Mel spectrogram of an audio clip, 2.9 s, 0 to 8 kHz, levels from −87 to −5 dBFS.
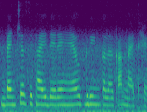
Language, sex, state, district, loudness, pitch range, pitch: Hindi, female, Uttar Pradesh, Varanasi, -29 LUFS, 205-220 Hz, 210 Hz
